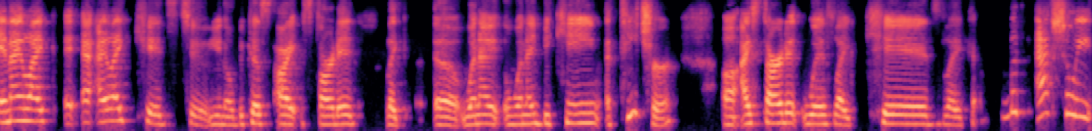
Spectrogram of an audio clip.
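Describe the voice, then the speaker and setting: Against a quiet background, a woman with an American accent speaks at a fairly slow pace and medium pitch, with ordinary pitch variation. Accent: almost American accent in English. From Brazil. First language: Portuguese. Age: 20s. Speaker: English teacher. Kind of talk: casual chat. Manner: talkative, many fillers.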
